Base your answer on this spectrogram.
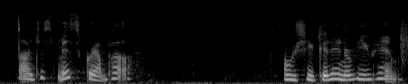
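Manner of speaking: crying through the words. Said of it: "I'm sorry".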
